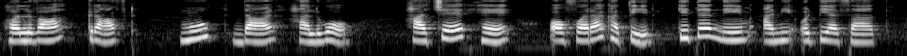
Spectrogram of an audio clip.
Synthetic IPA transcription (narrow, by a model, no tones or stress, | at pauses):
həlʋakɾafʈ | muːkd̪aɭhalʋɔ | hat͡ɕeɾhɛ̃ | ɔfɾakʰat̪iːɾkit̪ẽnemaniʔəʈiəsat̪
